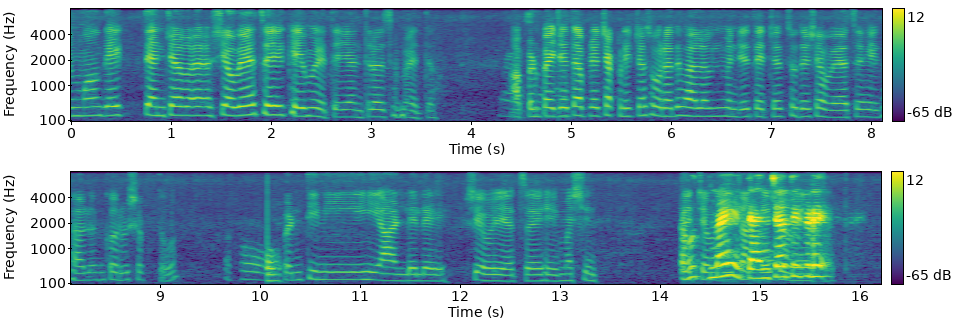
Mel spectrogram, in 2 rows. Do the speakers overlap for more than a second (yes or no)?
yes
